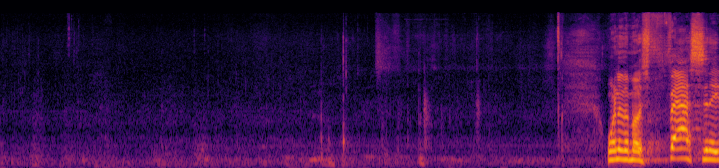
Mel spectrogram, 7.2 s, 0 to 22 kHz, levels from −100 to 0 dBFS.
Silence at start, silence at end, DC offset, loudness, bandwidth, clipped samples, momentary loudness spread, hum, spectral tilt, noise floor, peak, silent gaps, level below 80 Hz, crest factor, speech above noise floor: 6.05 s; 0 s; under 0.1%; -21 LUFS; 16 kHz; under 0.1%; 25 LU; none; -3.5 dB/octave; -63 dBFS; -6 dBFS; none; -76 dBFS; 22 dB; 44 dB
